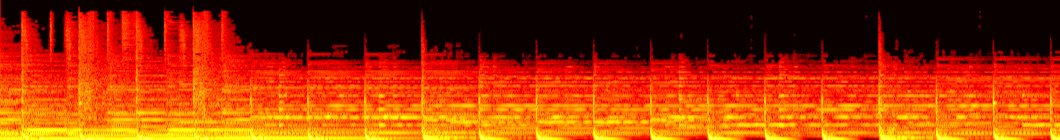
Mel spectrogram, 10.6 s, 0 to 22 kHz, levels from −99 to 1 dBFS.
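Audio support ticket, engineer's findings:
No audible defects found across the clip; signal path checks out, no action required.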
